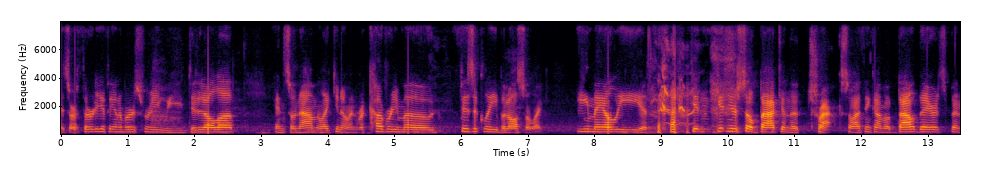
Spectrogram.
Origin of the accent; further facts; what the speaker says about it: Missouri, United States; Well, I grew up in Southwest Missouri in a small town. I grew up Methodist.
